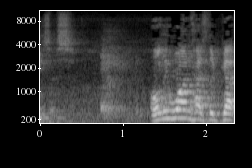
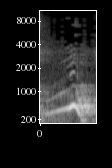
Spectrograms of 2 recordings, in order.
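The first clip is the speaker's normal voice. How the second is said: much higher whooshing noise; sword swoosh; 4 dB louder than usual. Retold or imitated. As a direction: imitate the blade flying by.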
